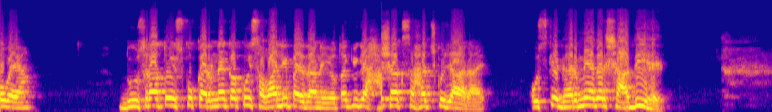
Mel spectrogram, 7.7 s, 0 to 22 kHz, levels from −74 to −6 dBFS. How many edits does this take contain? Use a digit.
1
